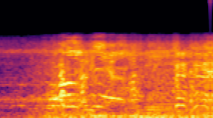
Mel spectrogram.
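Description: A man's voice speaking over a steady low rumble.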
